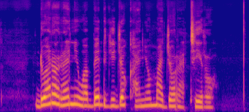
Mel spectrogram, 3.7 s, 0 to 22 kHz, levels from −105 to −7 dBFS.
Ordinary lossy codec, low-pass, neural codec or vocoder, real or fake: none; none; vocoder, 44.1 kHz, 128 mel bands, Pupu-Vocoder; fake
